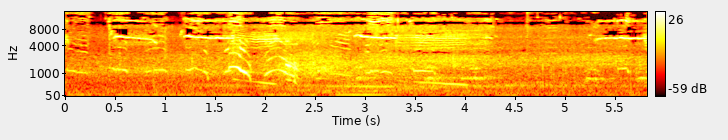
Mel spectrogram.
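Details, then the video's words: Stressed puppy with its worried mother, unable to follow her into a garden; thin high whimpers sliding up and down, several short cries around the second and third seconds, over steady outdoor background noise and faint birdsong. "Poor puppy and her mother"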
